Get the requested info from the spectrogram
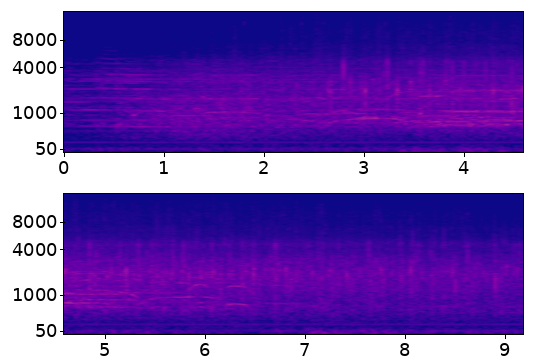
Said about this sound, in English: We got a lot of horns out there on those boats. All right, let's try. Everybody, get ready. I'm gonna count on the count of three. I want to hear everybody's air horns. You ready? One, two, three, go!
